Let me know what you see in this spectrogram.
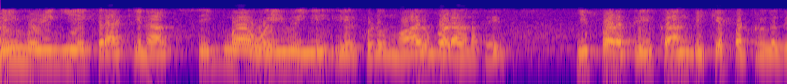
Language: Tamil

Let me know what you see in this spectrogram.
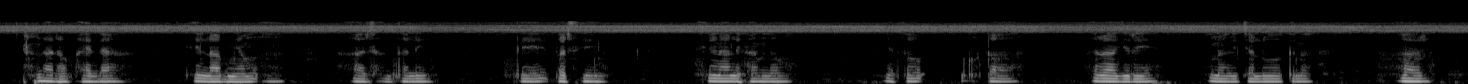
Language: Santali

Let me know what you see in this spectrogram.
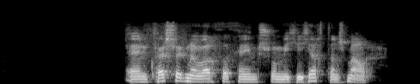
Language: Icelandic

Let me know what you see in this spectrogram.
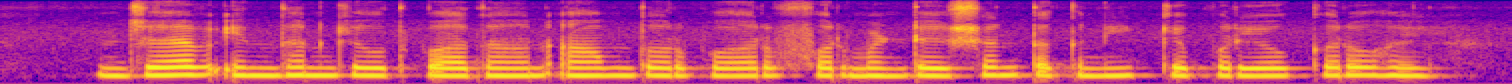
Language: Magahi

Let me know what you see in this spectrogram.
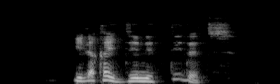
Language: Kabyle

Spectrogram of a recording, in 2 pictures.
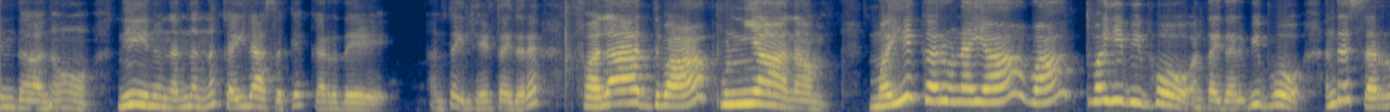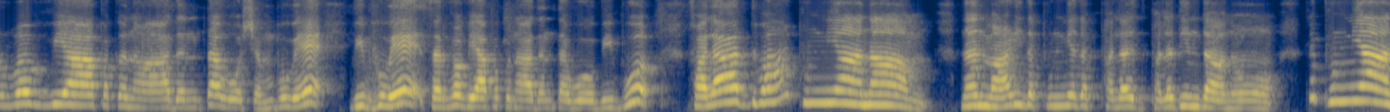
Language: Kannada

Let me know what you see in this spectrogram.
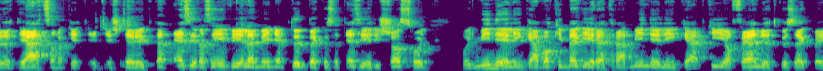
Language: Hungarian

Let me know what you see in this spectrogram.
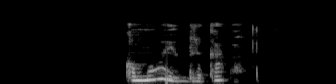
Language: Western Frisian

